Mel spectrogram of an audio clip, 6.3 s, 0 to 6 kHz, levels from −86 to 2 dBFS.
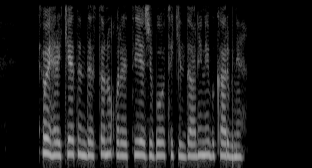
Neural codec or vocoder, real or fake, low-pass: none; real; 5.4 kHz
